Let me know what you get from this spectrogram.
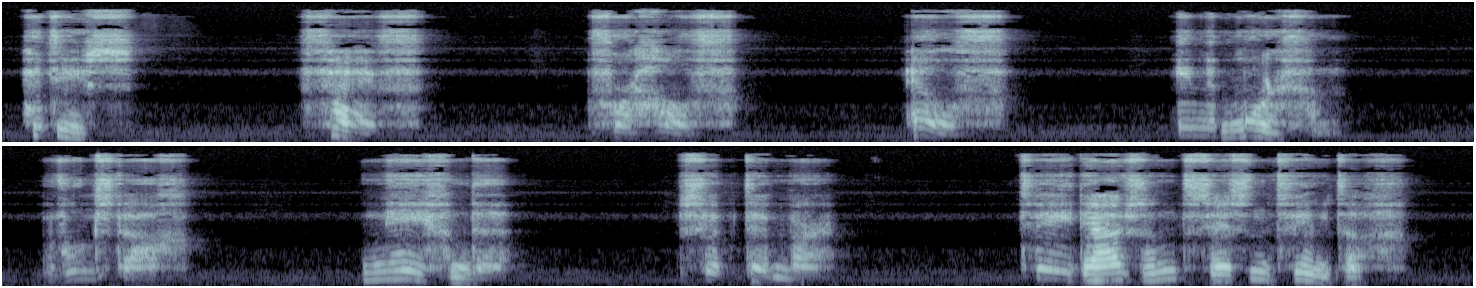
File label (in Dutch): spraakbestand, digitale dagklok met nederlandse; uurwerken; klokken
